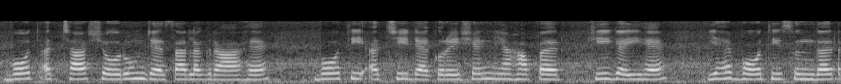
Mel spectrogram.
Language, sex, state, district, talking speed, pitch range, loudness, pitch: Hindi, female, Haryana, Rohtak, 140 wpm, 230-255 Hz, -15 LUFS, 240 Hz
